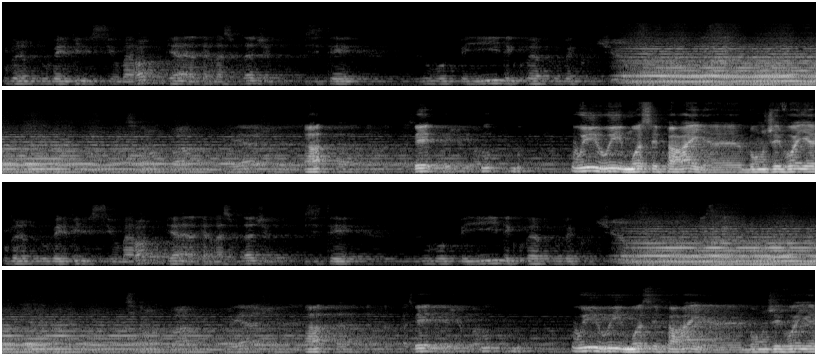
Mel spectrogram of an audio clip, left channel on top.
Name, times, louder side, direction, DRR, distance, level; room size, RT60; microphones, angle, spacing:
voice 1, 0.0-3.5 4.1-6.3 7.0-9.0 9.4-11.2 11.5-13.0, equal, 30° right, -1 dB, 1.3 m, -38 dB
sound 1, 6.1-14.8, left 1 dB, 15° left, 0.9 m, -28 dB
voice 2, 12.3-13.3 13.8-16.2, left 3 dB, 50° left, 8 dB, 0.4 m, -19 dB
20.0 x 10.5 x 2.9 m, 2.1 s
head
